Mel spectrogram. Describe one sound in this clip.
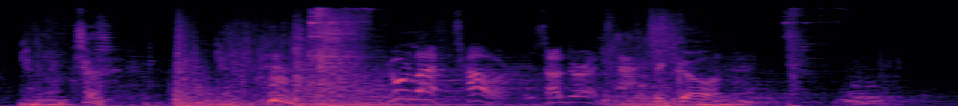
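Sword strikes land with sharp hits during a fight.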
